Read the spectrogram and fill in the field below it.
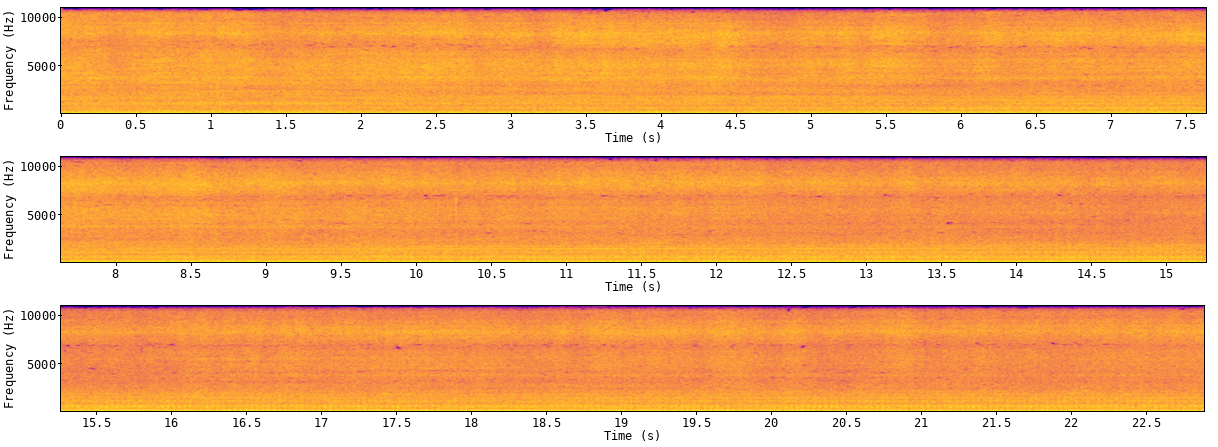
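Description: A helicopter's rotor thumps steadily and loudly nearby.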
